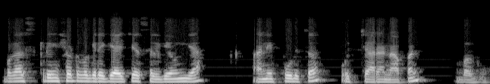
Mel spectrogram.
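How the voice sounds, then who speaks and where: A man with a Marathi accent teaching English pronunciation in a slow explanatory lesson, repeating each word and its meaning patiently. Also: medium pitch, warm tone, rough recording.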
